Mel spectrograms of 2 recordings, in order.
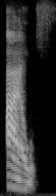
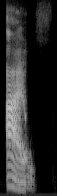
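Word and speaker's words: aisles: people pronounce this as us isis the correct pronunciation is isles isles so surgeries isles and common areas within an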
